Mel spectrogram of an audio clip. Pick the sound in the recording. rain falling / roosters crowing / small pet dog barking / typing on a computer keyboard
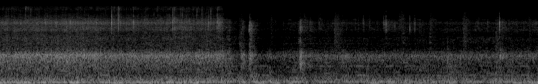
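rain falling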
